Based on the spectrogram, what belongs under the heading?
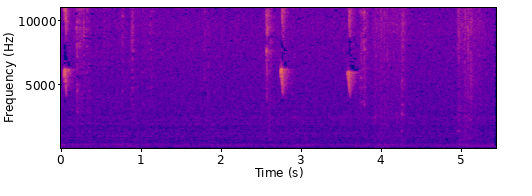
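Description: Star finch giving three very high, thin, brief chips, spaced irregularly over a few seconds, against a faint low hum.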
